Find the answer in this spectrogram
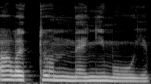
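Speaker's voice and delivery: dejected, disappointed, let-down tone. Voicing a short line in a voice exercise: disappointed tone. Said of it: "Ale já vám v tomhle případě zklamaně oznámím".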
